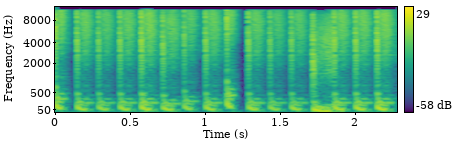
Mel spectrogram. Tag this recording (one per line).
electronic
experimental
noise
industrial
